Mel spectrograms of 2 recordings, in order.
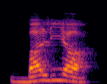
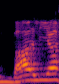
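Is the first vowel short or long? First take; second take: short; long. First: The first vowel is short. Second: The first vowel is long. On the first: It means strength. "avec le premier A, ba, avec un A bref" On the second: It means childhood. "voyelle longue"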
